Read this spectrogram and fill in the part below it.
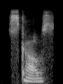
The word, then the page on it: Scouse: Indian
